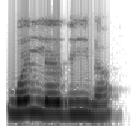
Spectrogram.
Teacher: ہم نے واو کو لام کے ساتھ ملا دینا ہے، حمزۃ الوصل ہمارا ڈراپ ہو جائے گا ، زال کو نرمی سے ادا کرنا ہے، باریک ادا کرنا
